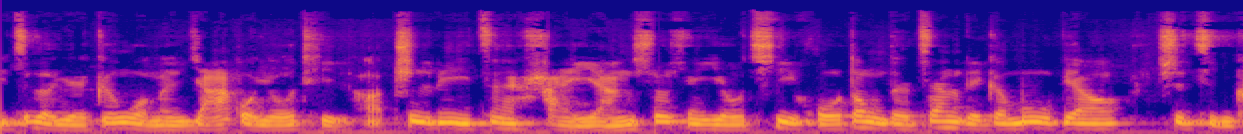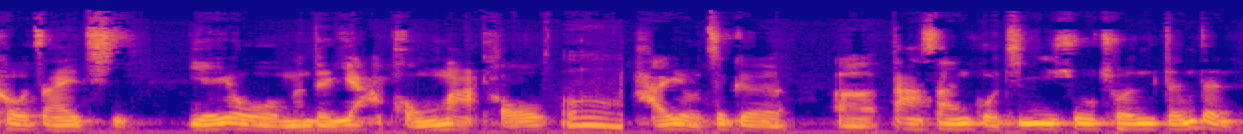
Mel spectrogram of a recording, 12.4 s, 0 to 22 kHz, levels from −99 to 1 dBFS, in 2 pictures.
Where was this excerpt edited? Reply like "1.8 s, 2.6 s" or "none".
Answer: 7.0 s, 9.3 s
